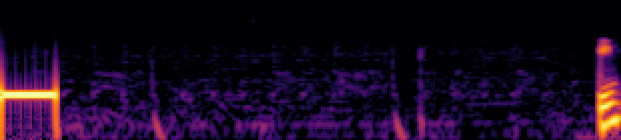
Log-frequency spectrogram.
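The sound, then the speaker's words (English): A telephone tone after a call line disconnects: a single short, steady low beep at the start, then near silence, with a brief voice at the very end. “I think the line got disconnected there.”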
